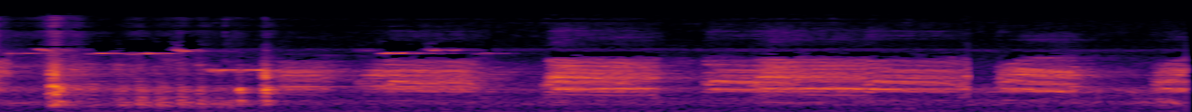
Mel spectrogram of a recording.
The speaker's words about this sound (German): Und man hört eben auch diese Krähen im Hintergrund.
